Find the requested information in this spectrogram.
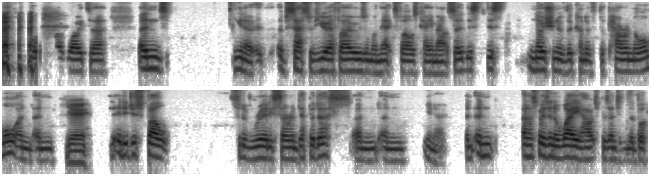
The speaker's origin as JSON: {"language": "English", "region": "Midlands", "country": "United Kingdom", "tie": "born or raised there", "said": "I grew up in the Midlands, like in a small town nearish the countryside."}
